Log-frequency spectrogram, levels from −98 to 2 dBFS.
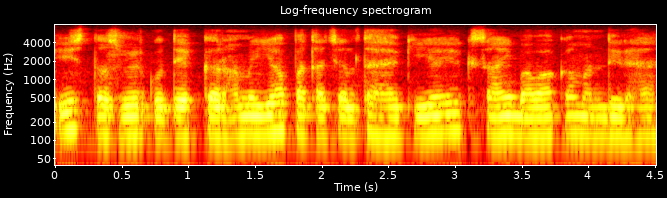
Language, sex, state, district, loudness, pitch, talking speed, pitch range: Hindi, male, Bihar, Patna, -18 LUFS, 120 Hz, 240 wpm, 120-125 Hz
